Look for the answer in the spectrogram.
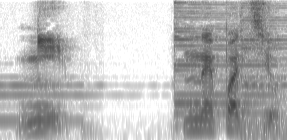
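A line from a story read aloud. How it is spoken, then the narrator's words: Calm confirmation. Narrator (Ukrainian): спокійно підтвердив Люпин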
